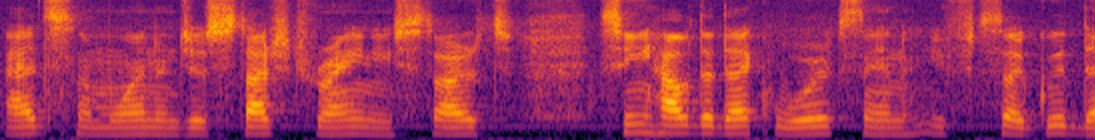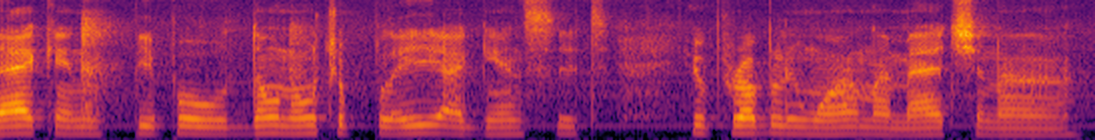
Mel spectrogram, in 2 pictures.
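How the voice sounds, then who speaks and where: A man's voice: on the high side, flat delivery, measured pace, a bit bright, slight background noise, poor audio. A man from Brazil with a Brazilian accent, casually giving card game strategy advice with loose, rambling speech full of fillers. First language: Portuguese. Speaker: gaming video creator. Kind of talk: casual gaming strategy talk.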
